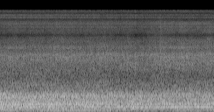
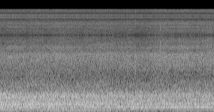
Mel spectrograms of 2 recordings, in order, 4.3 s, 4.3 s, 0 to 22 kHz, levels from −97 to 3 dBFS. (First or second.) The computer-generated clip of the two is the first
